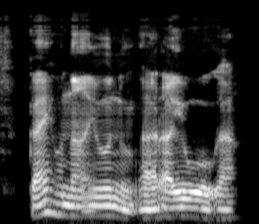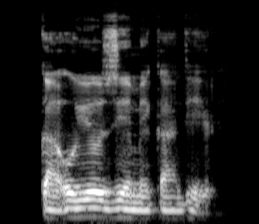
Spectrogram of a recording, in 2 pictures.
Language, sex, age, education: Igbo, male, 15-29, tertiary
